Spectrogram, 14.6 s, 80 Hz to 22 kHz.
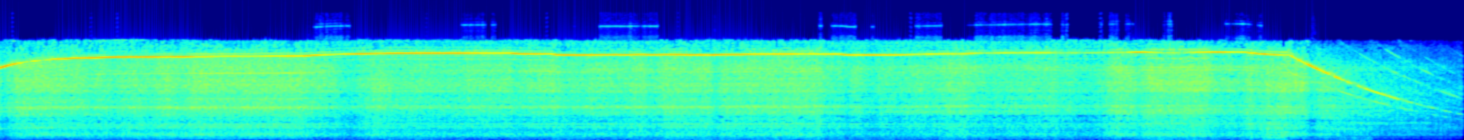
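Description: Triton corded electric screwdriver with a 7 mm wood bit drilling a hole, a loud close high-pitched motor whine held steady for about thirteen seconds before winding down.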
